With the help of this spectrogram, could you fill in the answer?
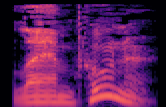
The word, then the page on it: lampooner: British English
